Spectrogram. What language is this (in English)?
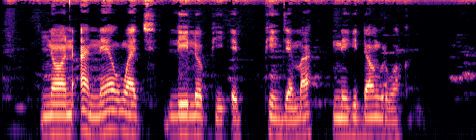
Luo (Kenya and Tanzania)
